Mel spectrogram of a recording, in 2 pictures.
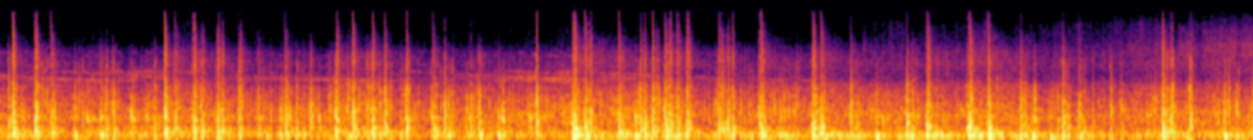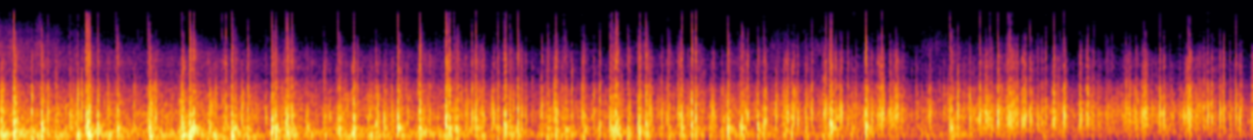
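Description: Fireworks display: a continuous barrage of aerial shells bursting, with many bangs a second overlapping and no pause.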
